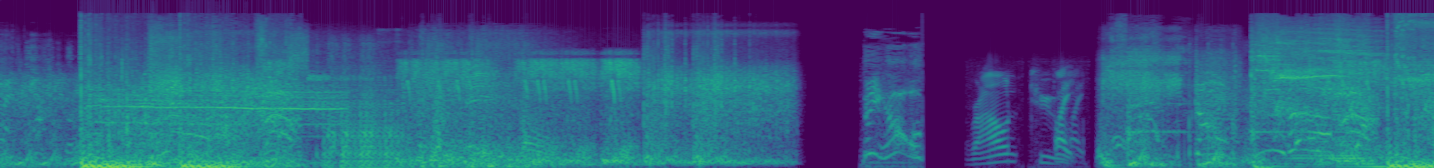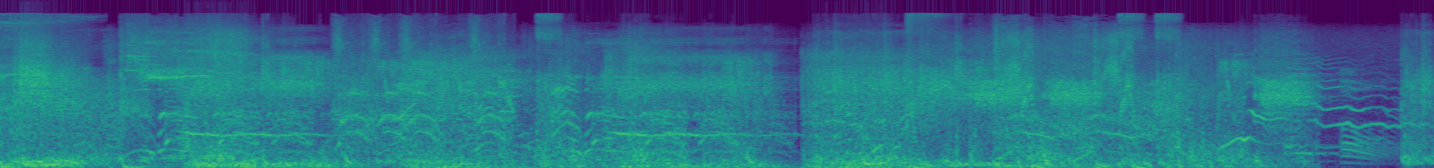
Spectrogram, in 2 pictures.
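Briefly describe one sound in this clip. Punches and kicks land with loud smacking hits.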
